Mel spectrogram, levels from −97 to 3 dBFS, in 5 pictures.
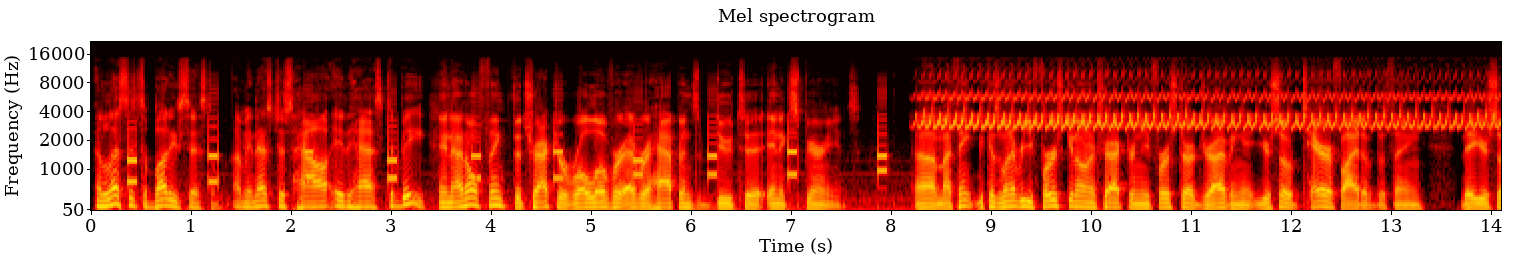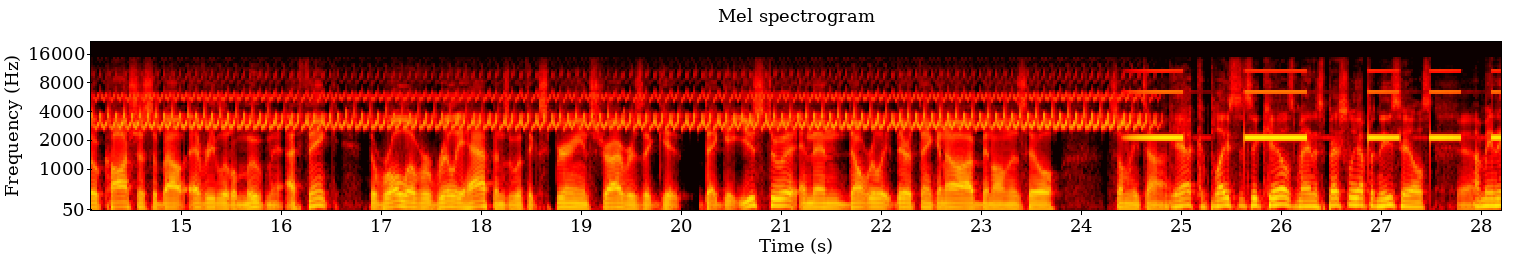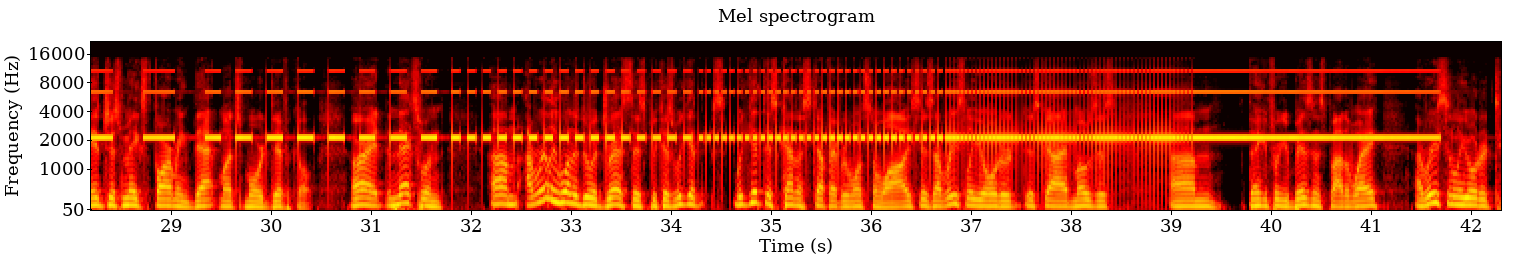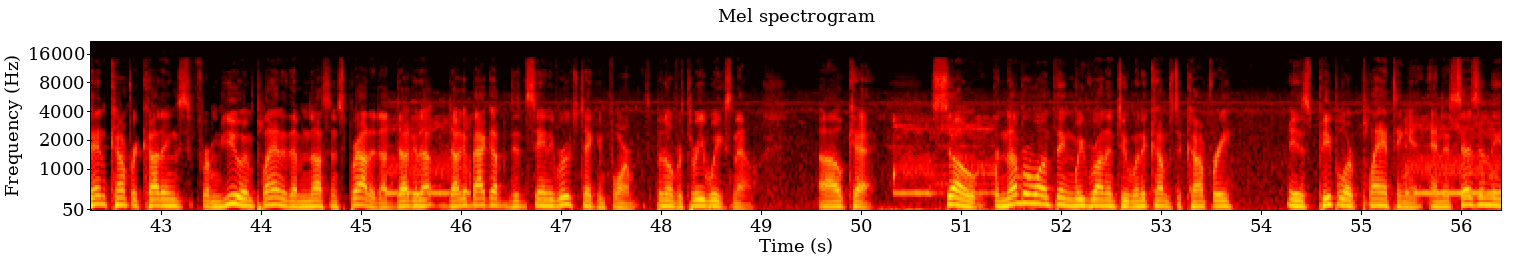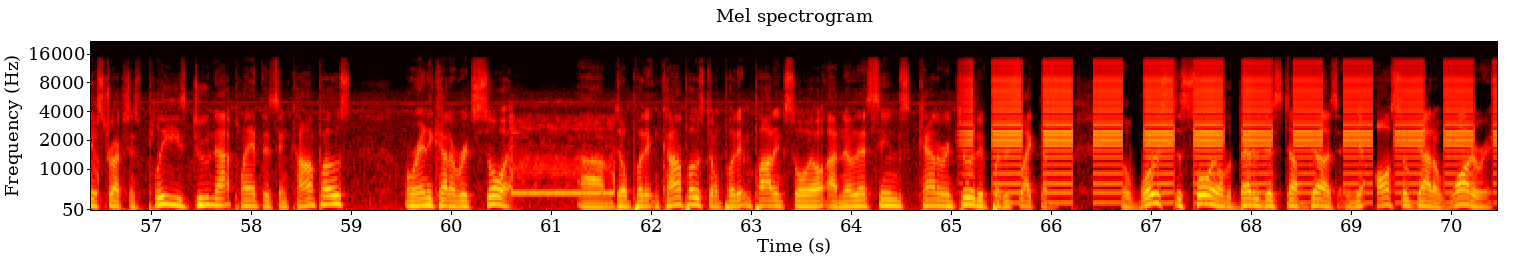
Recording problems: alarms or sirens; very loud; throughout; 4 dB above the speech

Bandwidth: 14.5 kHz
